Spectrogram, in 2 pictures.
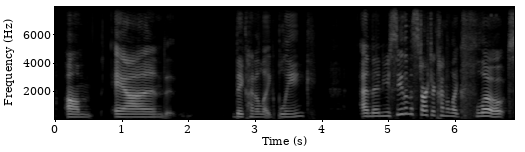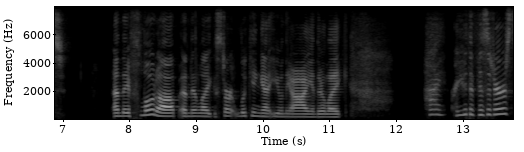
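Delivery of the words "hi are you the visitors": tiny, very high-pitched little inner voice. Describing creatures floating up and greeting the visitors, in a little voice. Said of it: "this like little voice in your head".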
